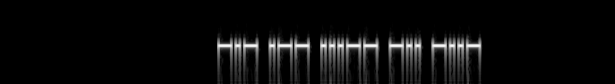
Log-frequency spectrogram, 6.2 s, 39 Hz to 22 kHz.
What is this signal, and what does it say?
Morse code, heard as a keyed tone, about 28 wpm, 700 Hz. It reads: KW3DX
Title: USA Call Signs - 5 Characters - Repeated 3x - 28wpm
